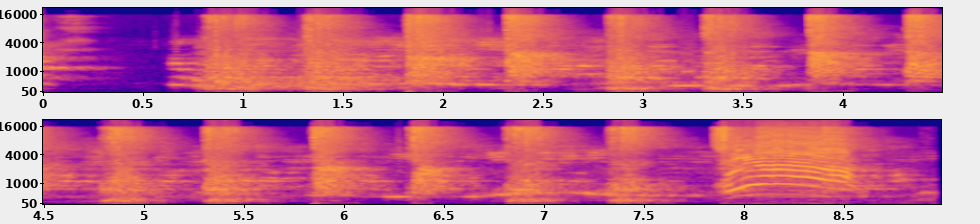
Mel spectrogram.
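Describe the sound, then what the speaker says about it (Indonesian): Clapping hands in a classroom activity: about a dozen loud, evenly spaced claps in a steady rhythm, with voices in between and a brief spoken or sung phrase near the end. "Tepuk ya."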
